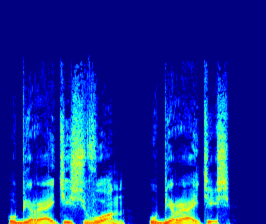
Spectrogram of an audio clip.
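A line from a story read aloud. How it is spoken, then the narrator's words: Thunderous shout. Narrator (Russian): Лето … закричал громовым голосом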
